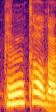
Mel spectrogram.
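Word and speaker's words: Winter: 솔직히 윈터는 항상 30년 동안 윈터였잖아요, 저한테. 근데 어느 순간 그냥 갑자기 빈터가 된 거예요.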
